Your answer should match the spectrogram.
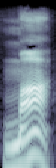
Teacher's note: se a gente faz uma curvinha na voz que desce e sobe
